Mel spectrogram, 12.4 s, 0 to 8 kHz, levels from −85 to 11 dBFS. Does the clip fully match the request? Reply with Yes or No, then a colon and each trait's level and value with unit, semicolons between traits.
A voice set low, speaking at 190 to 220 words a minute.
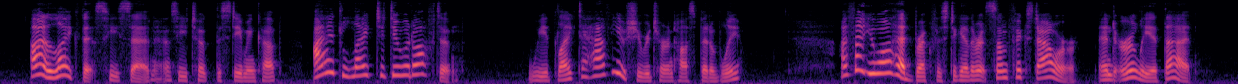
No: high, 215 Hz; average, 195 wpm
